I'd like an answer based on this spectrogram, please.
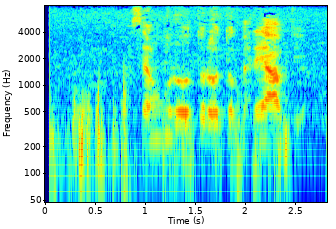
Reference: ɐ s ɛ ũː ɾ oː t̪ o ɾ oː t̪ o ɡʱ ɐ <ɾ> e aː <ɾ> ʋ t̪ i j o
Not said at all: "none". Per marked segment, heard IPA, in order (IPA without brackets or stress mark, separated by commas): ɾ, none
